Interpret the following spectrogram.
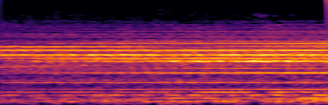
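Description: A steady droning hum of several held tones over a low rumble, growing louder.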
